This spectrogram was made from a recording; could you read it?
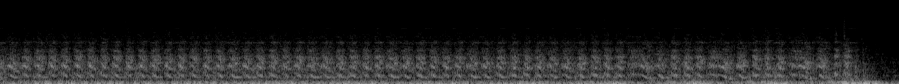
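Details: DAF XF with MX-13 heavy diesel, in neutral during a cranking compression test, churns slowly and rhythmically (~75 beats/min) without firing; cylinders 2 and 6 read lowest (-6%); the no-start was traced to a failed injector.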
